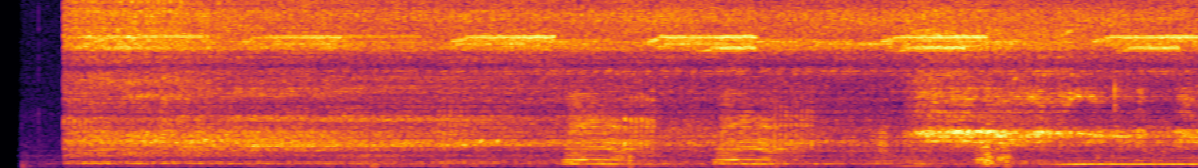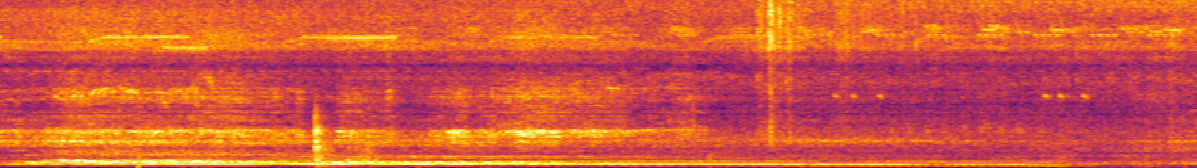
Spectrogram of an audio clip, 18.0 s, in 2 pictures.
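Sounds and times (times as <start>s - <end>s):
high whistling tone: 6.7s - 17.9s.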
